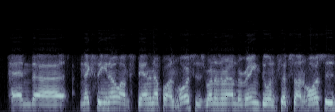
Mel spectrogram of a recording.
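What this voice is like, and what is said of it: Deep Long Island accent. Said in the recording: “You are from Long Island. That's a deep Long Island accent.”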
